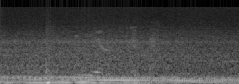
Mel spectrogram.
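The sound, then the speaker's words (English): A deep, steady engine rumble from a truck idling or rolling by outside, a low drone that holds fairly constant for the whole stretch with faint knocks on top. “Also, I think there's a truck.”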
